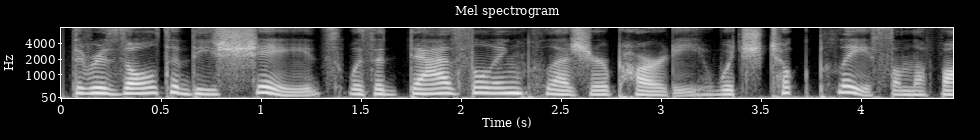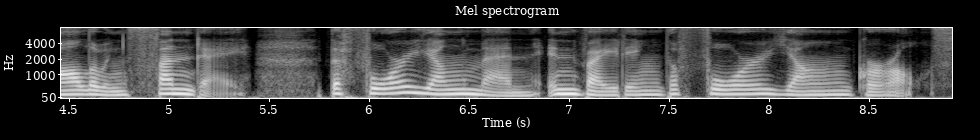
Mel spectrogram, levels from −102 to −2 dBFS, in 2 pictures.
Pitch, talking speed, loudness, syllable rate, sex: 180 Hz, 175 wpm, -19 LUFS, 4.7 syllables/s, female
